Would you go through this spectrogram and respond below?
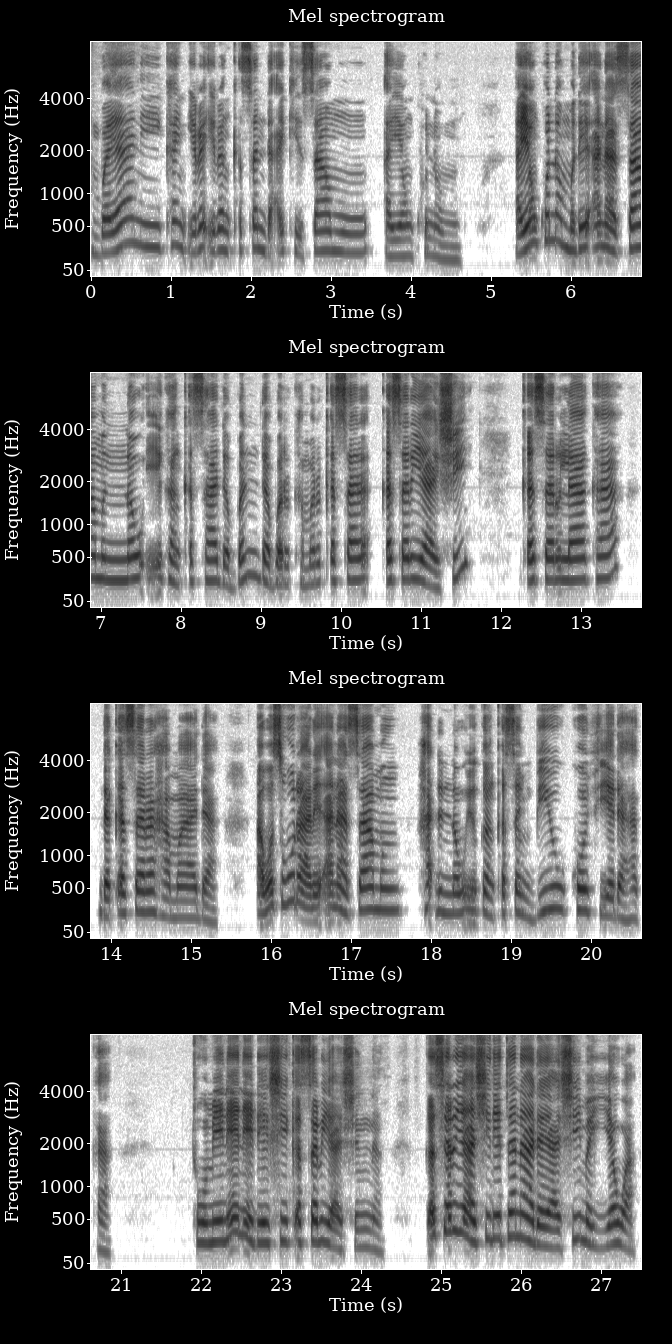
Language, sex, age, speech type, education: Hausa, female, 30-45, spontaneous, primary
